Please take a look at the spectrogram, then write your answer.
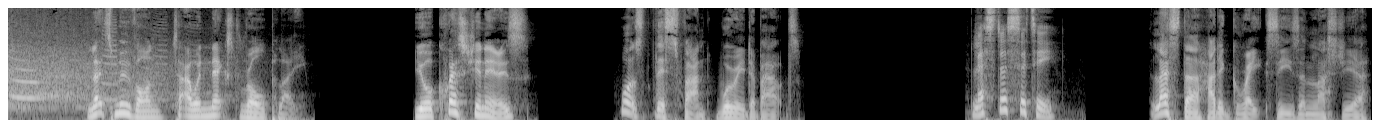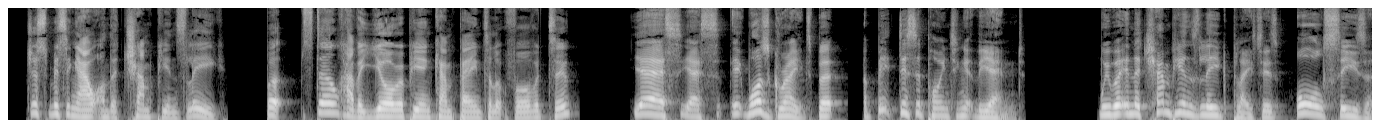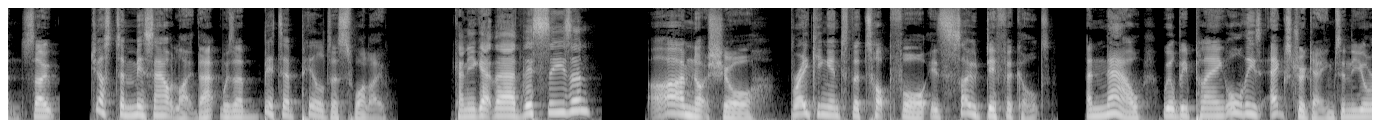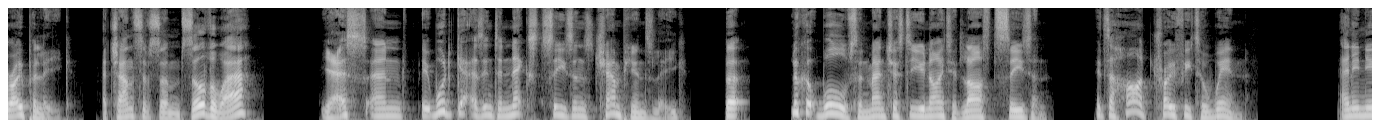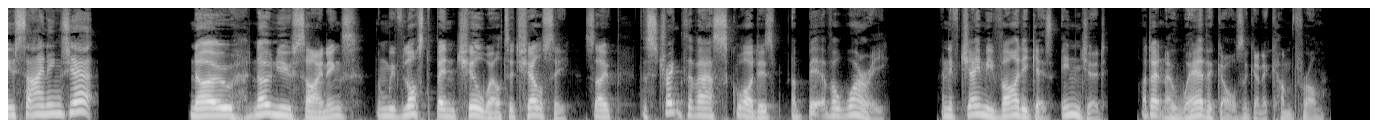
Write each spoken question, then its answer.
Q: what's this fan worried about?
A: But he was probably most worried about the possibility of Jamie Vardy getting injured.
